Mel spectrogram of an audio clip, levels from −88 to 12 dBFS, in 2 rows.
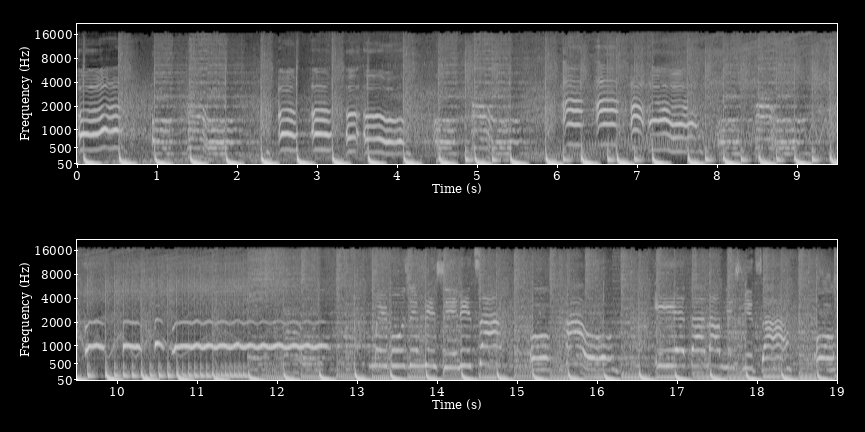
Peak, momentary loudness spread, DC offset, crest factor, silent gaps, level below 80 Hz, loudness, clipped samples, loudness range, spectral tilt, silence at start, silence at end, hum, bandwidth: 0 dBFS; 4 LU; under 0.1%; 12 dB; none; -18 dBFS; -12 LUFS; under 0.1%; 2 LU; -3.5 dB/octave; 0 s; 0 s; none; 17 kHz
